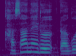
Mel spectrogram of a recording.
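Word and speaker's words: 重ねる: 발음은 가사네르라고 읽고요.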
